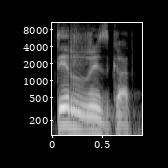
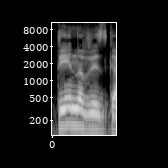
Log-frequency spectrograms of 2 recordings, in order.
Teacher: نون کی آواز بالکل ختم ہو جائے گی، تا کو را کے ساتھ ڈائریکٹ ملا دیں گے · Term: ادغام بلا غنہ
